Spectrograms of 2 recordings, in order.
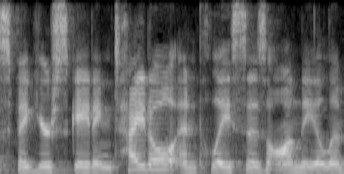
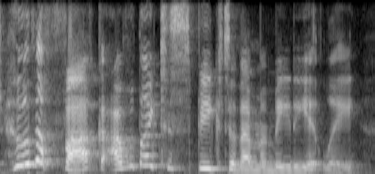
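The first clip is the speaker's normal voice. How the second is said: high, loud indignant outburst; sudden loud indignant cry; outraged outburst; 3 semitones higher, 4 dB louder than usual. Real, not acted. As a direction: burst out in shocked outrage, much higher and louder. Outraged at the attackers.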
